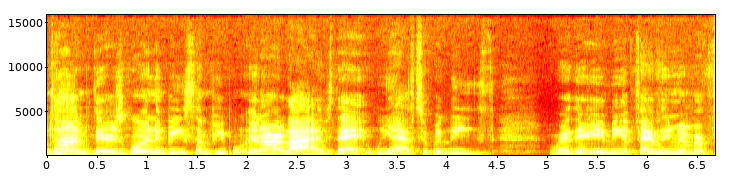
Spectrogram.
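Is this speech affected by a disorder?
Yes: cerebral palsy, spastic.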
